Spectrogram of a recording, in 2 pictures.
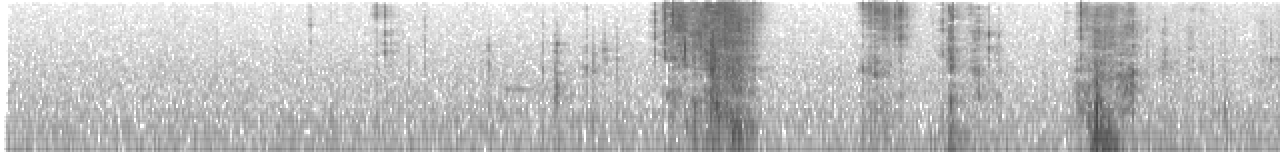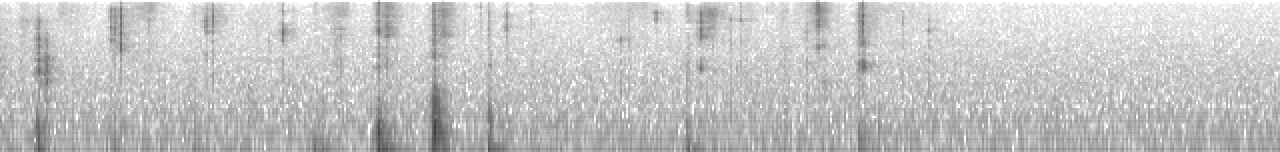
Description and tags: sonido cinta
sonido de cinta desgarrandose y luego siendo utilizada
efects, sound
